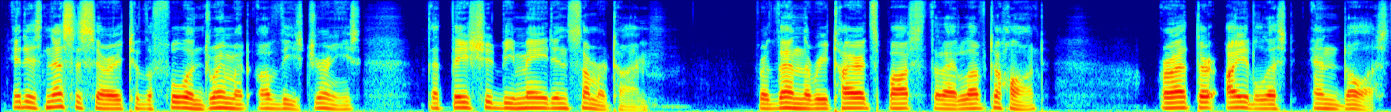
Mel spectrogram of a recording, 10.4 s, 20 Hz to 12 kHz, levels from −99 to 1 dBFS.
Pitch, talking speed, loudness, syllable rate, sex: 140 Hz, 195 wpm, -17 LUFS, 5.7 syllables/s, male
